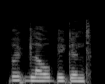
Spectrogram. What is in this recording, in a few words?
"beglaubigend", German; adjectives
